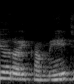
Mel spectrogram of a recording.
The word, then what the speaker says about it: heroicamente: E heroicamente, a sílaba tônica é o O. É o MEN, no caso.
